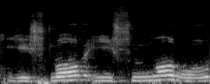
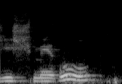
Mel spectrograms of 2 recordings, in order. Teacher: But the O, like yishmoru becomes yishmeru, the O reduces because of the movement of the stress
